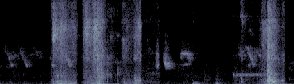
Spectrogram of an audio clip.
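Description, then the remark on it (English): Faint, high-pitched bird chirps and short tweets come in scattered bursts over a few seconds, mixed with brief rustling noise, with no one speaking. “I hear birds chirping.”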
